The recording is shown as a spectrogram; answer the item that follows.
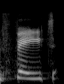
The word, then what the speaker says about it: Fecht: name is pronounced faith but you how you spell it yeah it's it's um uh my woman name's and then fate f-e-c-h-t but yep i'm on instagram at dreamfates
